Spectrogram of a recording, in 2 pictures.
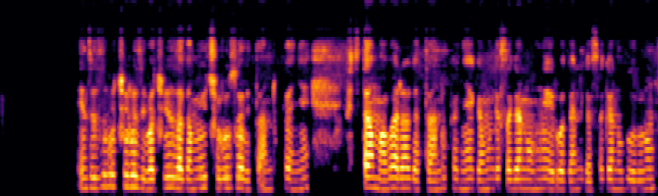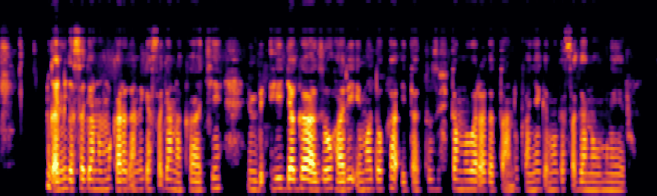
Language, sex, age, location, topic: Kinyarwanda, female, 25-35, Musanze, finance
